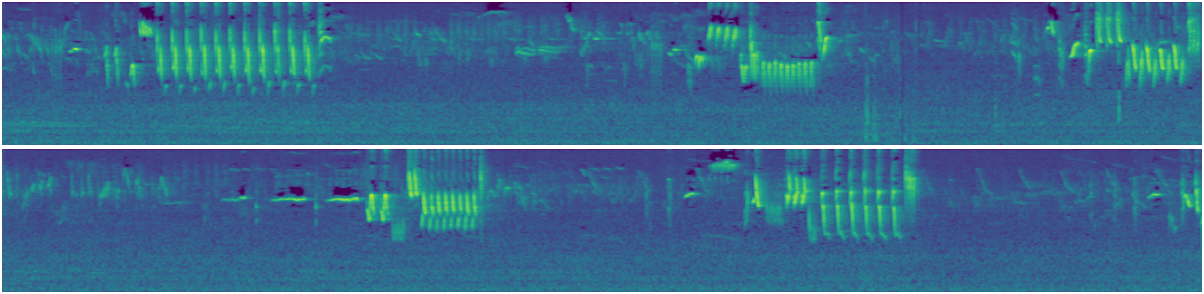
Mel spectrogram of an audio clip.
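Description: Common nightingale singing: loud phrases of rapid repeated notes, each two to three seconds long, separated by pauses of a few seconds.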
